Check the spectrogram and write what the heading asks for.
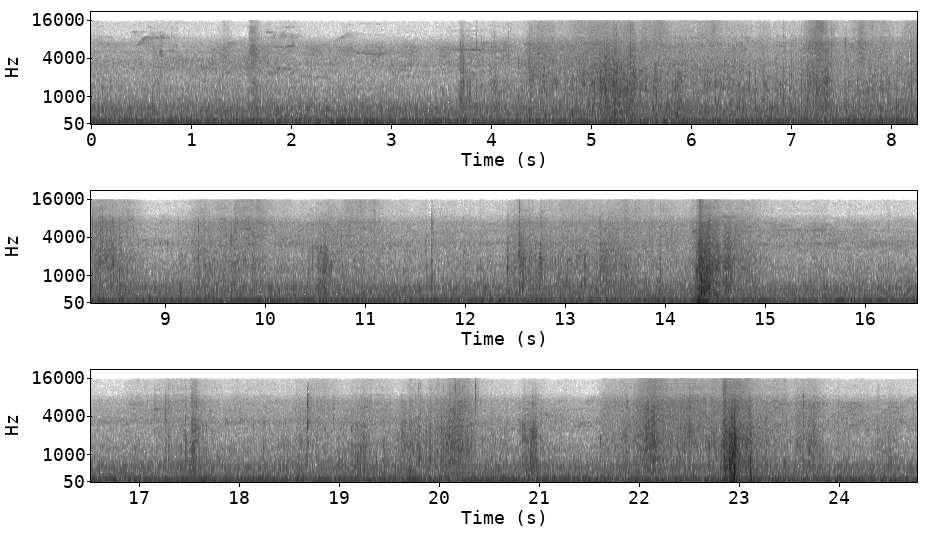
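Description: Pop-up tent being set up: fabric rustling and footsteps, with two sharp snaps, one about midway and one near the end, as the tent's pop-out frame springs into shape. A steady low rumble runs underneath.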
